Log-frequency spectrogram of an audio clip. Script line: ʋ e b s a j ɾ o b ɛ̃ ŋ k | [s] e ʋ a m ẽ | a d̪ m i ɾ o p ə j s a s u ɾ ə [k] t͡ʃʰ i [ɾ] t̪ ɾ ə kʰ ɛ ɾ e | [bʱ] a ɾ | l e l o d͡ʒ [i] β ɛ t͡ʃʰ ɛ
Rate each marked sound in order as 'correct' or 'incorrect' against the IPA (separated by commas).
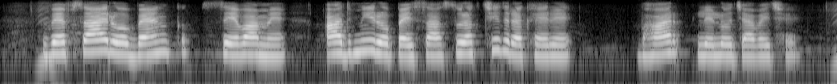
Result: correct, correct, incorrect, correct, incorrect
